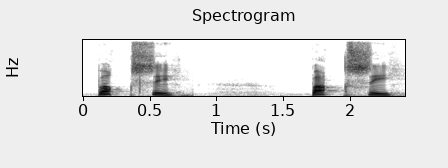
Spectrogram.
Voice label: "pakse", Muscogee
